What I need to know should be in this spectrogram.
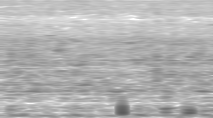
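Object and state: Nothing is struck.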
